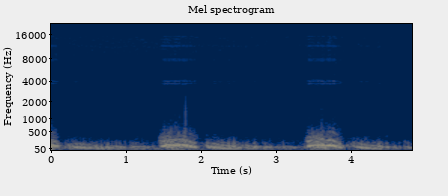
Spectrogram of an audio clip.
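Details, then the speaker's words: Rhonchi over the large bronchi: low-pitched, snore-like rumbling through the breath sounds, from secretions in the large airways, indicating a lesser degree of obstruction; may change or clear with coughing, as in chronic bronchitis. "Por otro lado, en bronquios de gran calibre tenemos el roncus. Es un sonido más bien grave, por lo tanto indica un grado menor de obstrucción."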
